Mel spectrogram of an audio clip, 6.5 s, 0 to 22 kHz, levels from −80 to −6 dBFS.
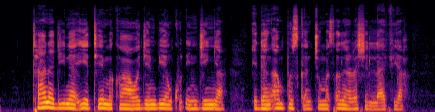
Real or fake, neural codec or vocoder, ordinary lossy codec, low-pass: fake; vocoder, 44.1 kHz, 128 mel bands every 256 samples, BigVGAN v2; none; 19.8 kHz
